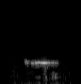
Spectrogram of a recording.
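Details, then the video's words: Night-time yowl from Cooper, a pet cat playing after bedtime as he does almost nightly: one short steady mid-pitched yowl, under a second long, in a quiet room. "Cat yowling and playing"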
